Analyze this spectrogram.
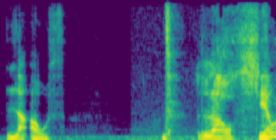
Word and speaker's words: Louth: So, Louth on Wikipedia is pronounced... Louth.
